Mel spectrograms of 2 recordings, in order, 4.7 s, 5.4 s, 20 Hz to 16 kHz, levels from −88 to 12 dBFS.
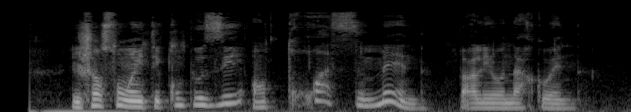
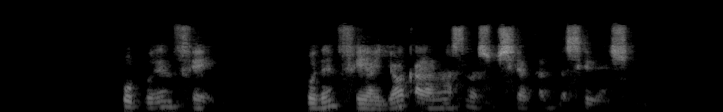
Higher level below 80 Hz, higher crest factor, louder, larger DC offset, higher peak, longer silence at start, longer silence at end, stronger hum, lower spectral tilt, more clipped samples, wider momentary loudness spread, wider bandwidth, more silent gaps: first, -64 dBFS vs -90 dBFS; second, 18 dB vs 28 dB; first, -32 LUFS vs -36 LUFS; neither; about the same, -14 dBFS vs -14 dBFS; second, 0.2 s vs 0.9 s; second, 0 s vs 0.7 s; neither; first, -6 dB/octave vs 1.5 dB/octave; neither; second, 12 LU vs 20 LU; first, 11.5 kHz vs 8 kHz; neither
